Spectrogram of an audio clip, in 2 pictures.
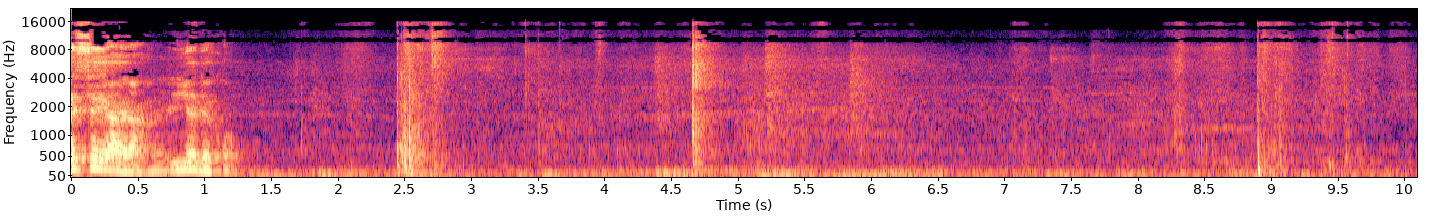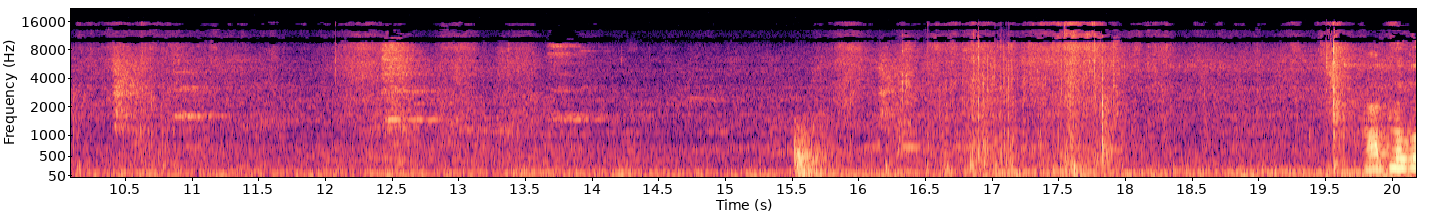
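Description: Shoes knock and rustle.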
